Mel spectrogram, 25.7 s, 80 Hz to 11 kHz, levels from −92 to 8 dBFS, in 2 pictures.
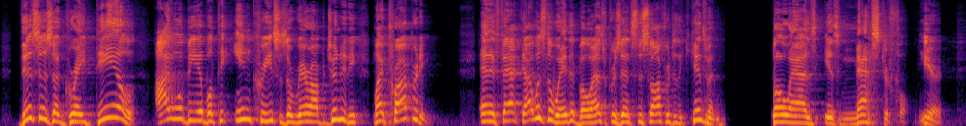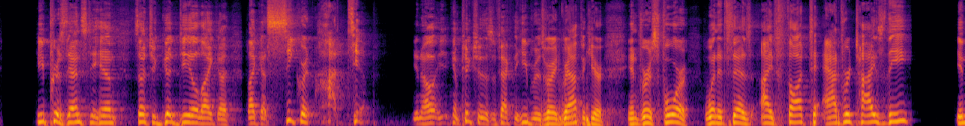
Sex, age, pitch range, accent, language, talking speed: male, 60-79, 145-190 Hz, American, English, 180 wpm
